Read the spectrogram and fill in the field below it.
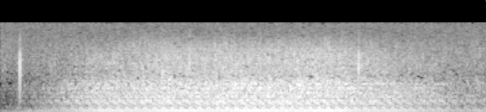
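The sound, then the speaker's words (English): A fast car's engine drones steadily as the vehicle drives along, its low rumble swelling louder through the middle and easing off at the end, with no voices. “Got a fast car. We're making a call at Twin Oaks.”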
